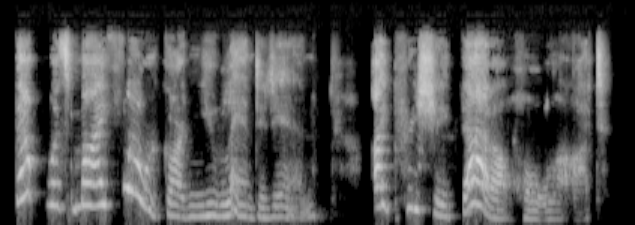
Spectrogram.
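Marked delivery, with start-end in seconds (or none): 3.8-6.0 dry sarcasm, lower. Speaking to someone who landed in the flower garden: sarcastic. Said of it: "I'm being sarcastic".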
